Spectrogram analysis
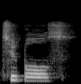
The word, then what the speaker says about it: tuple: We'll talk about tuples. So if you see that word tuple, that is some people pronounce it tuple. I like to call it tuple, but that is going to be very similar to an array.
